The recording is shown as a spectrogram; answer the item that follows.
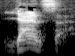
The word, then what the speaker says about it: Janssen: to Jansen it's Funka Jansa Jansa the N is supposed to be silent But usually when I'm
